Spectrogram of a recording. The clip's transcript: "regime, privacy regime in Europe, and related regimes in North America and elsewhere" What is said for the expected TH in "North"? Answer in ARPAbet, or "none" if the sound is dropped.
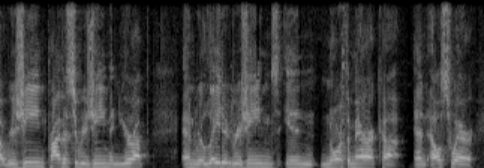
TH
